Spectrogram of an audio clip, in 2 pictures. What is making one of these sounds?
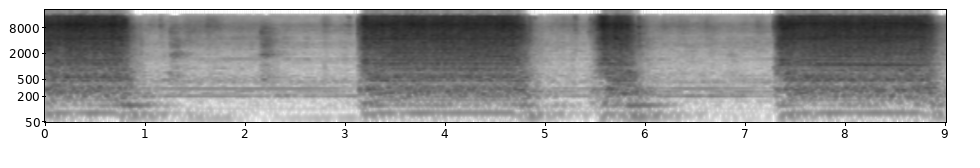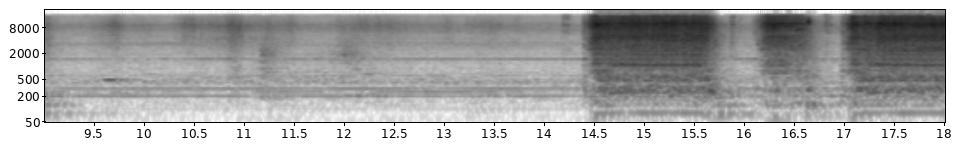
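A sewing machine hums steadily at idle between bursts.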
